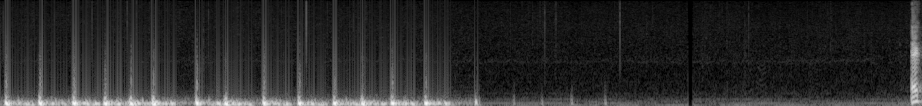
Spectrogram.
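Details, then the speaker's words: Heart of a dog in atrial fibrillation: rapid, irregular rate with heart sounds of varying intensity from variable ventricular filling. "notice the irregular rate and variable intensity of heart sounds of a dog in atrial fibrillation"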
